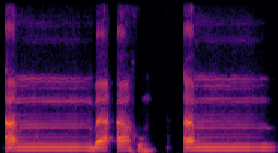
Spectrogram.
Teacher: Yang keempat, cara membaca dengan iqlab, yakni dengan merubah bunyi nun atau tanwin menjadi mim, ya, menjadi mim. Ini dengan menempelkan kedua bibir saat nun sukun atau tanwin setelahnya ada huruf ba.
